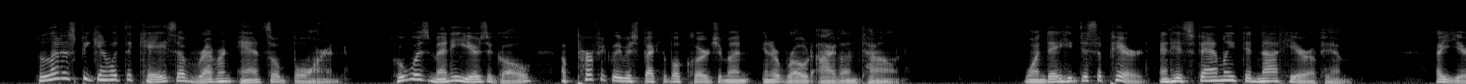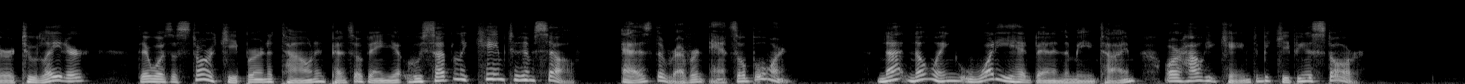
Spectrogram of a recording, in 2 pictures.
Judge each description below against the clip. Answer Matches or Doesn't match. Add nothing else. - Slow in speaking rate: Doesn't match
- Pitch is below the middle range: Matches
